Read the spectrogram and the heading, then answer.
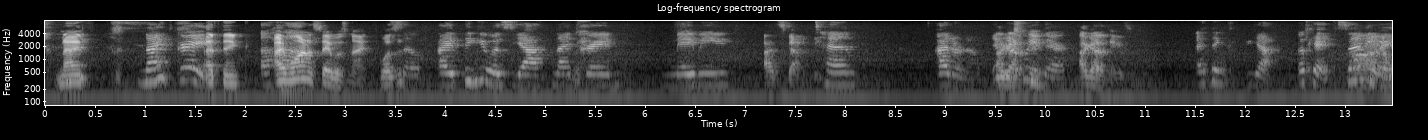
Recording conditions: uneven or low level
